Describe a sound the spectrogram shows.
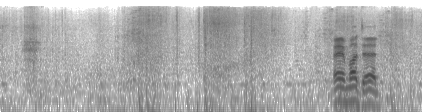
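Weapon blows land in a fight with a giant spider.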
